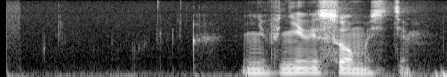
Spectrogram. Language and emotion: Russian, neutral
